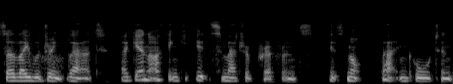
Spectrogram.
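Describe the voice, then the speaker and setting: Recorded dry and close with no echo, a woman speaks at a medium pitch, somewhat breathy and at a fairly quick pace, with very wide pitch swings. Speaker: pagan speaker at interfaith event. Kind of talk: talk. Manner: soft-spoken.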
